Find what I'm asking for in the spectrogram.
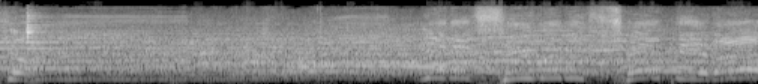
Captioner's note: bell ringing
